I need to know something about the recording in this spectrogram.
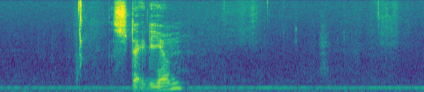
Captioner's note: none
